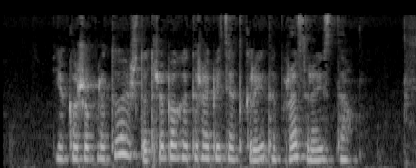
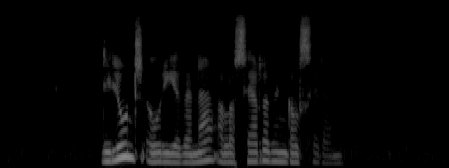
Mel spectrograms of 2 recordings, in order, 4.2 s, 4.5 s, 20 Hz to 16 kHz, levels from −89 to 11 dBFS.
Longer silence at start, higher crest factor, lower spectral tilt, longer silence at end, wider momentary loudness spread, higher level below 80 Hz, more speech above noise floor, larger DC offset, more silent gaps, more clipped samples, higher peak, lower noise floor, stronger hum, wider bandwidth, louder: second, 0.55 s vs 1.05 s; about the same, 18 dB vs 18 dB; about the same, -3.5 dB/octave vs -3.5 dB/octave; second, 0.1 s vs 1.1 s; about the same, 10 LU vs 10 LU; first, -60 dBFS vs under -90 dBFS; about the same, 34 dB vs 34 dB; neither; neither; neither; first, -8 dBFS vs -34 dBFS; second, -58 dBFS vs -84 dBFS; neither; about the same, 11.5 kHz vs 11 kHz; first, -24 LUFS vs -50 LUFS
